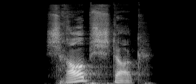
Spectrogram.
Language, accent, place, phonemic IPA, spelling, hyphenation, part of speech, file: German, Germany, Berlin, /ˈʃʁaʊ̯pˌʃtɔk/, Schraubstock, Schraub‧stock, noun, De-Schraubstock.ogg
- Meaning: vise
